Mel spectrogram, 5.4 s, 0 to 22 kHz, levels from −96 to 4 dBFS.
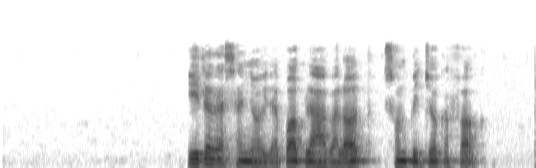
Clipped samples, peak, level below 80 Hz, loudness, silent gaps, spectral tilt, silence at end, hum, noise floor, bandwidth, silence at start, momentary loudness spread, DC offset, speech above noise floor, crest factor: under 0.1%; -6 dBFS; -54 dBFS; -25 LUFS; none; -7 dB/octave; 0.6 s; none; -81 dBFS; 7.6 kHz; 1.9 s; 8 LU; under 0.1%; 57 dB; 20 dB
